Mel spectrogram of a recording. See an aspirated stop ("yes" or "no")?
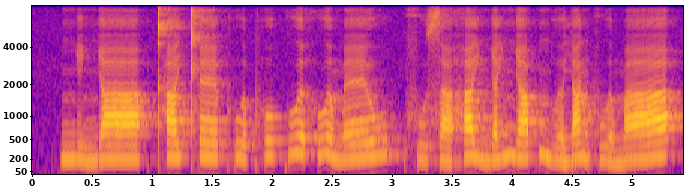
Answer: yes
